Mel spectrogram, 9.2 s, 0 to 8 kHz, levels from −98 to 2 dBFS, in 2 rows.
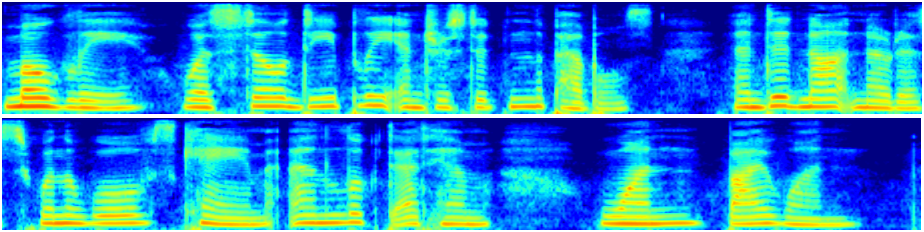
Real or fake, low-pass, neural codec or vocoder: real; 7.2 kHz; none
